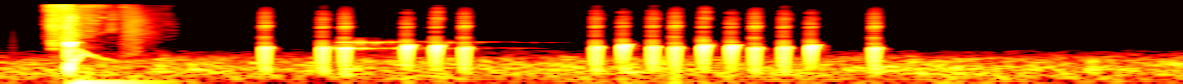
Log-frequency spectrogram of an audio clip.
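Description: Short soft blips chirp in quick succession.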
